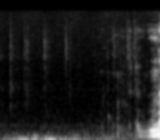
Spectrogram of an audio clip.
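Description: A few faint, small clicks and taps in a quiet room, then a man's voice just before the end.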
